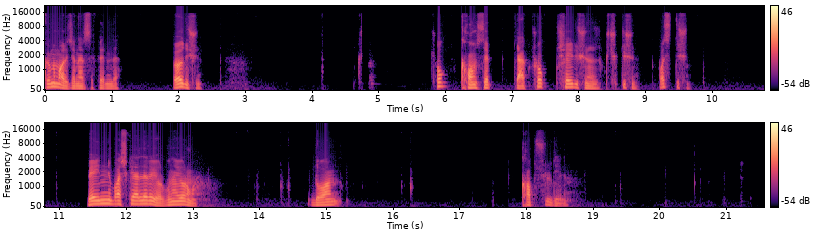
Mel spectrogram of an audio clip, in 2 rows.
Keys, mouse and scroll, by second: 6.2 click, 6.3 a, 9.3-21.5 drag.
